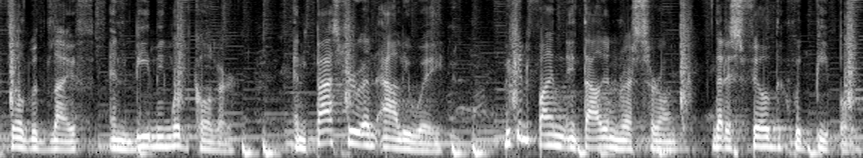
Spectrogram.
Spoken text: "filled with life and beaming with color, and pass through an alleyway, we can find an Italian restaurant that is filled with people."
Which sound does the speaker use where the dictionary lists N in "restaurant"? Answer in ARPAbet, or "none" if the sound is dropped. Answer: N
